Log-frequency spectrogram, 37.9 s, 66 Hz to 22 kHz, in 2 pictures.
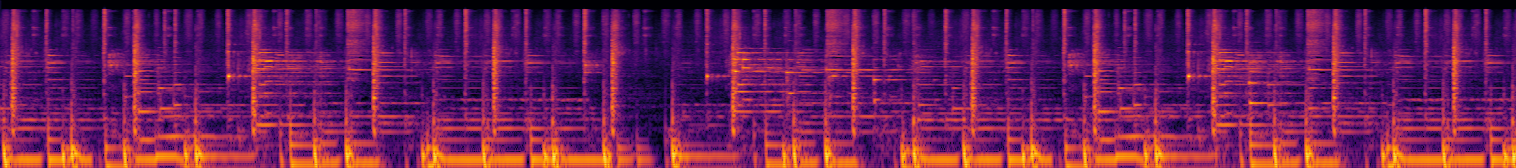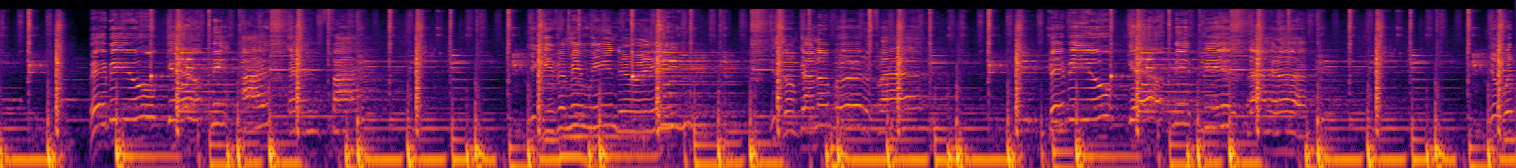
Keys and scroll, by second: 9.0 alt+Tab, 13.5 Tab, 16.1 space.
